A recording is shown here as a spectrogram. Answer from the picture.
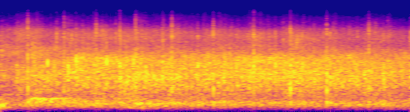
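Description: An audience claps steadily for about four seconds, a dense, even wash of many hands at a consistent loud level with no one speaking over it.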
